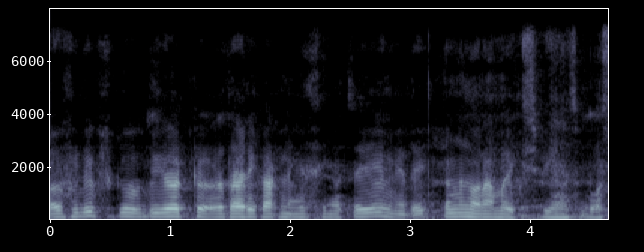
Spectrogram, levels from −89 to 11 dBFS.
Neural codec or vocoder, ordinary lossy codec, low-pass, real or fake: codec, 16 kHz, 4 kbps, FreqCodec, larger model; none; 7.2 kHz; fake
